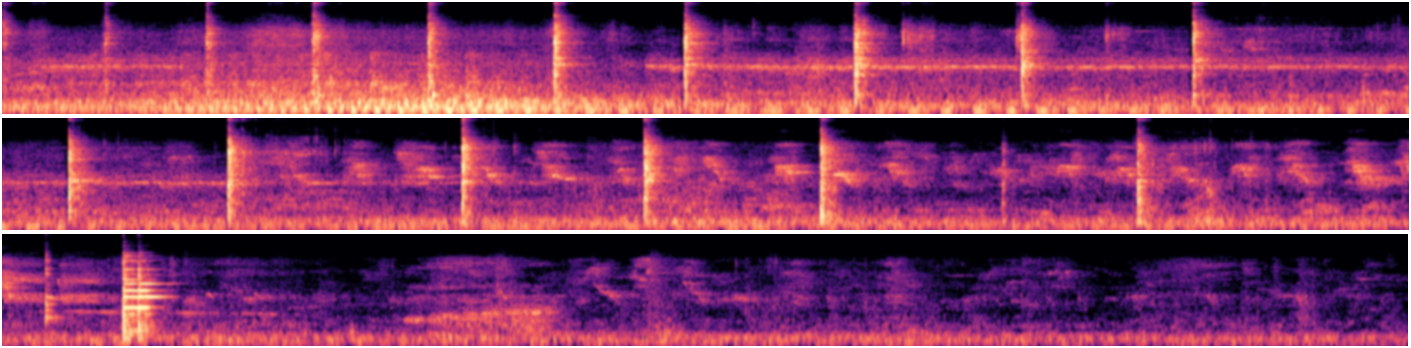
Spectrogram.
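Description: Repeated sharp knocks, about one a second, of a butcher's knife striking beef ribs and the wooden chopping block while a side of beef is cut up, with a louder ringing clank about fifteen seconds in. The knocks thin out and stop after that.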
